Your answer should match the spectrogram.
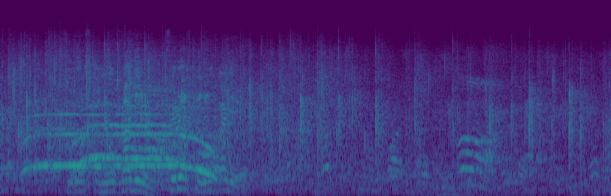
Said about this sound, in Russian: Еще раз, …, искупайте в аплодисментах!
